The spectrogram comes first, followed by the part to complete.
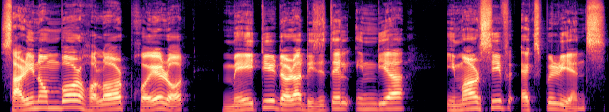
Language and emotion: Assamese, neutral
